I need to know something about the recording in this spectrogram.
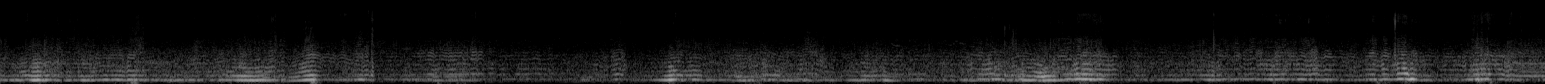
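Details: Inside a honey bee hive, a continuous low buzzing hum of many bees with rich overtones, gently rising and falling in loudness, occasional wavering pitch sweeps as single bees fly near.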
